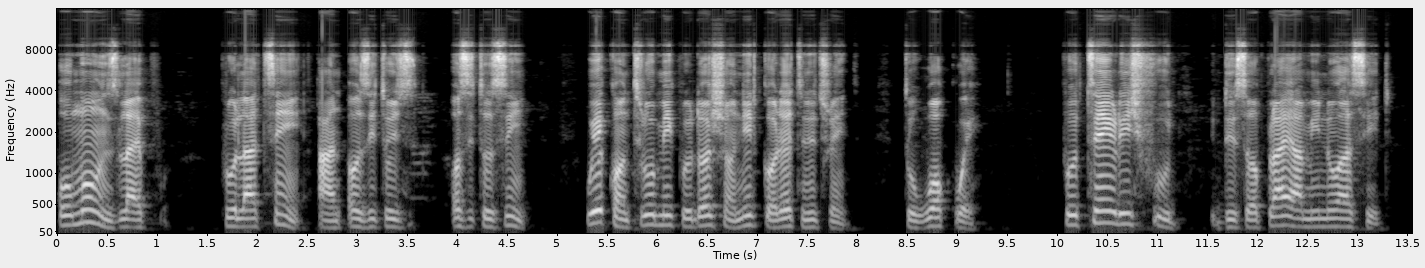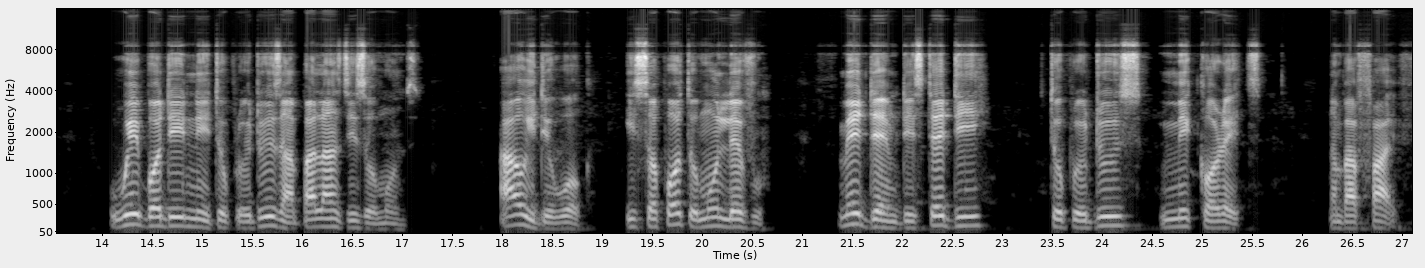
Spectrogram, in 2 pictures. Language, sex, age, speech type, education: Nigerian Pidgin, male, 30-45, spontaneous, tertiary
